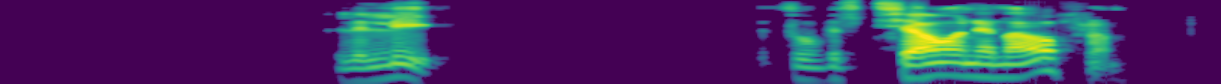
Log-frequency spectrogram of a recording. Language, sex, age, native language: Icelandic, male, 40-49, Icelandic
